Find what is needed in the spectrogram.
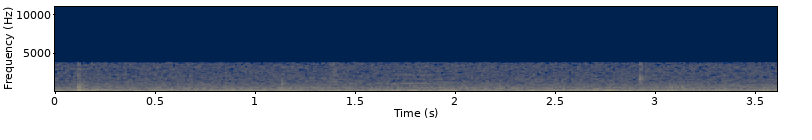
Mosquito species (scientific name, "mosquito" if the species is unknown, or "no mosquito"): Anopheles gambiae s.s.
